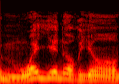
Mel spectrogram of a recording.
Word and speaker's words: Moyen-Orient: So it's interesting here because normally if you would have only this word here, you would pronounce it moyen, moyen, okay? But then as you get this vowel after, okay, you get to make the liaison between the two, le Moyen-Orient, Moyen-Orient, okay?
